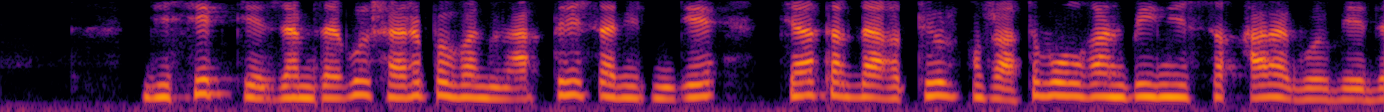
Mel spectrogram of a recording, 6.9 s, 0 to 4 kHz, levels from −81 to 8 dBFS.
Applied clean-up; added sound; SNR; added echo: neural diffusion model UNIVERSE++.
